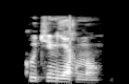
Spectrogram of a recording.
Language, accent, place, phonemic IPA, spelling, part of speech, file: French, France, Lyon, /ku.ty.mjɛʁ.mɑ̃/, coutumièrement, adverb, LL-Q150 (fra)-coutumièrement.wav
- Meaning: customarily; usually; habitually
